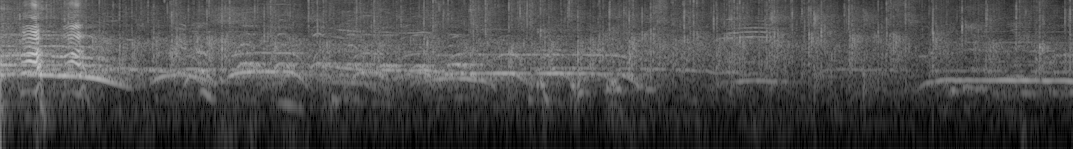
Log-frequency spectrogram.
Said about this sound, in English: Can I just point something out? I don't think I've ever gotten applause for a sermon before. That was a sermon.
